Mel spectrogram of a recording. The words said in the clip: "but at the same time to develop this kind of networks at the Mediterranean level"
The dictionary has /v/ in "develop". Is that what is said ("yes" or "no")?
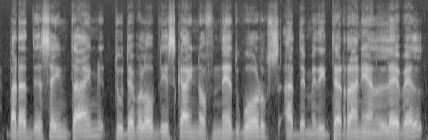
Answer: no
